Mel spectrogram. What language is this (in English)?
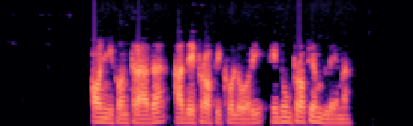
Italian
